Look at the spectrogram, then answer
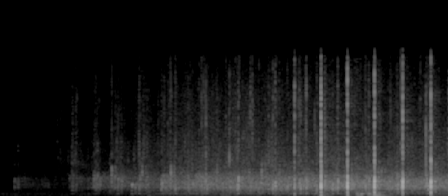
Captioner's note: audience applauding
